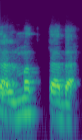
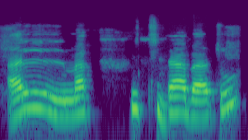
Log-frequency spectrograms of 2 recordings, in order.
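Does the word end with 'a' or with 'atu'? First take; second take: a; atu. First: The word ends short, with a final -a. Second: The word ends with the full syllables -atu.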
